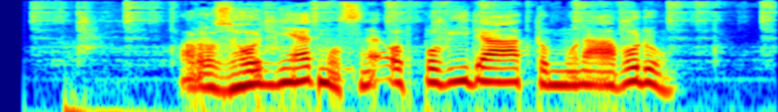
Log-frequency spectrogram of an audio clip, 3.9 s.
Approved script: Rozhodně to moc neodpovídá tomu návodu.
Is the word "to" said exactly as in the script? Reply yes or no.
no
